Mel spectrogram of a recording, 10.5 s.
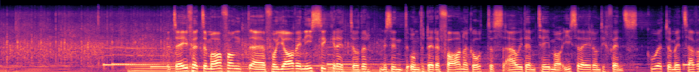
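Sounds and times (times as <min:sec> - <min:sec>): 
audience applause: 0:00.0 - 0:06.0
speech: 0:02.6 - 0:10.4.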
